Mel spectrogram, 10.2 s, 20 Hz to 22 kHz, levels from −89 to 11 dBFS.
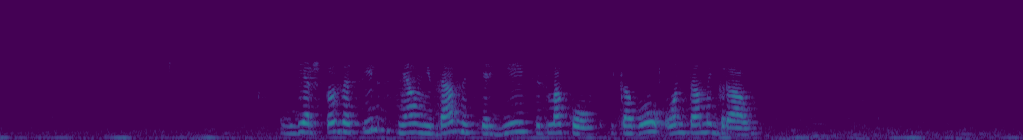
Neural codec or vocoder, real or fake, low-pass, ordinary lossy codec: none; real; 3.6 kHz; AAC, 24 kbps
